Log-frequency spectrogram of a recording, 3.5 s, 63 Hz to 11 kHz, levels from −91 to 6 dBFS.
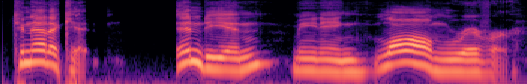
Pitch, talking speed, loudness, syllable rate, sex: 175 Hz, 70 wpm, -17 LUFS, 4.0 syllables/s, male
